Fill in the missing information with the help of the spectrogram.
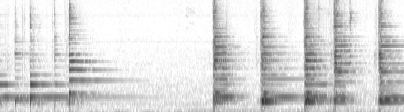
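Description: Waterman by Kala plastic ukulele strummed in chords, processed with compressor and reverb. The chords ring out and fade into a lull of about two seconds, then the strumming resumes about three seconds in.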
